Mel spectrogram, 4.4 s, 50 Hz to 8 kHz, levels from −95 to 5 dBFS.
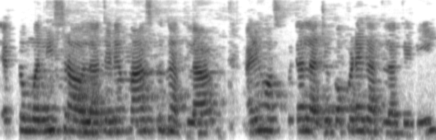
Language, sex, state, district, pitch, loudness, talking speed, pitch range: Konkani, female, Goa, North and South Goa, 235 Hz, -16 LUFS, 180 wpm, 225-250 Hz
